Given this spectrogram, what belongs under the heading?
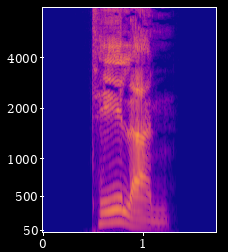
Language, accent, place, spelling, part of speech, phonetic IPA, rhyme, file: German, Germany, Berlin, Tälern, noun, [ˈtɛːlɐn], -ɛːlɐn, De-Tälern.ogg
- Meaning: dative plural of Tal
